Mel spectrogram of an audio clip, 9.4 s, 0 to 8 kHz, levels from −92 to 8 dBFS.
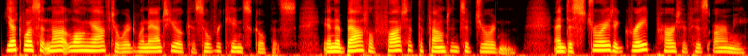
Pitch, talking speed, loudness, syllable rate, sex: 180 Hz, 175 wpm, -20 LUFS, 4.7 syllables/s, female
